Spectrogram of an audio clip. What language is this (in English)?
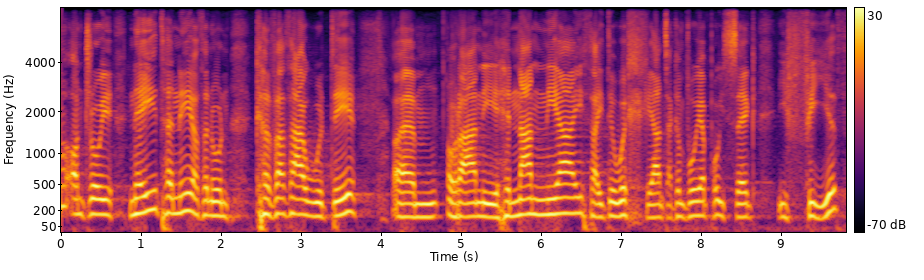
Welsh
